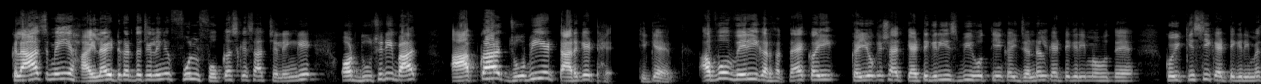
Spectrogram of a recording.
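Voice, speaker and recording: A man's voice: sits high, pushed and bright. A man who teaches exam students, giving a direct, fatherly motivational talk and repeating his key points.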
